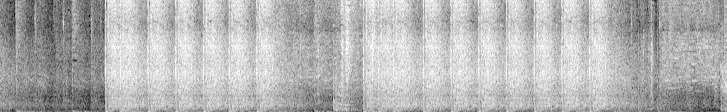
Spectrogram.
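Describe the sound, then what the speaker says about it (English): Loud, rapid bursts of automatic gunfire in a Roblox hood roleplay game as a player at a gate is shot, the rapid shots running almost continuously after a quieter first second, with a short pause midway. "Shoot the dude at the gate."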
